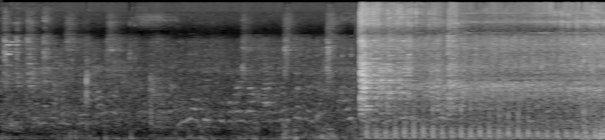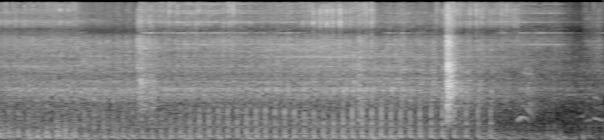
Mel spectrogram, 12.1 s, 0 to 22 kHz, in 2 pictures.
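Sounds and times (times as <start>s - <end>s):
engine running steadily: 3.6s - 12.0s.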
